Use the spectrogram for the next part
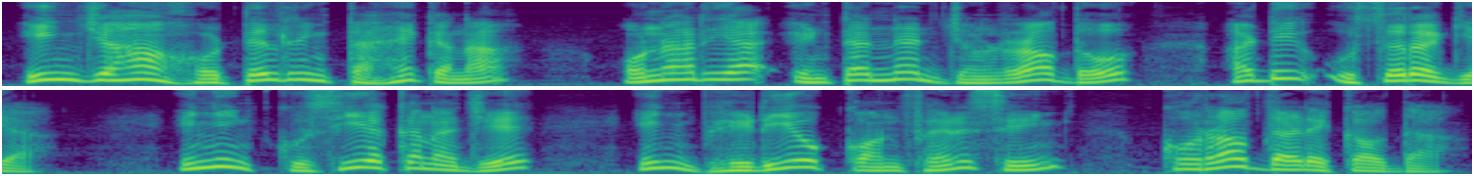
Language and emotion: Santali, happy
